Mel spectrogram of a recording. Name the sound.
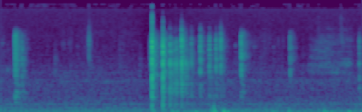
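dice being rolled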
